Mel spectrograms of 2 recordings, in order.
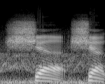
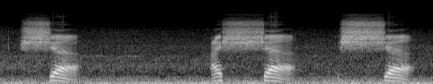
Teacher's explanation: Makhrajul huruf dari huruf sya adalah tengah lidah itu dinaikkan ke langit-langit. Tengah lidah dinaikkan ke langit-langit. Sya, sya, kemudian dikeluarkan anginnya.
